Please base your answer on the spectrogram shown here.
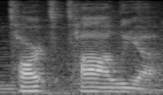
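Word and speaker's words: Tartaglia: i can completely understand tarte tahlia ah g is silent like lasagna ah okay oh that makes perfect sense now it's so much easier to say when you don't try to enunciate the g natalia love it love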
